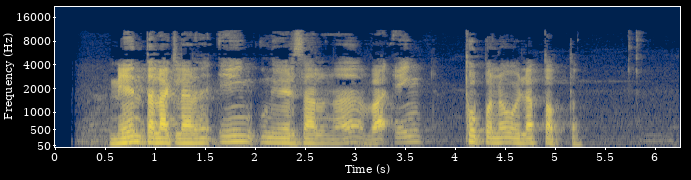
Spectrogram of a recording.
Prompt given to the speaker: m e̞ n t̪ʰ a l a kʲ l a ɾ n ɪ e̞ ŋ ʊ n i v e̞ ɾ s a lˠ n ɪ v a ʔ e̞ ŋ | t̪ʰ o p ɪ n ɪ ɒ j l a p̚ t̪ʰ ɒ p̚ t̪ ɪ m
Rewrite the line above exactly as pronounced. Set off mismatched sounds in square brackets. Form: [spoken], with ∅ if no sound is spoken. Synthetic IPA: m e̞ n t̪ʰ a l a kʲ l a ɾ n ɪ e̞ ŋ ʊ n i v e̞ ɾ s a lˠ n ɪ v a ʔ e̞ ŋ | t̪ʰ o p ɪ n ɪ [o] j l a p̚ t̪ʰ ɒ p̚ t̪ ɪ m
